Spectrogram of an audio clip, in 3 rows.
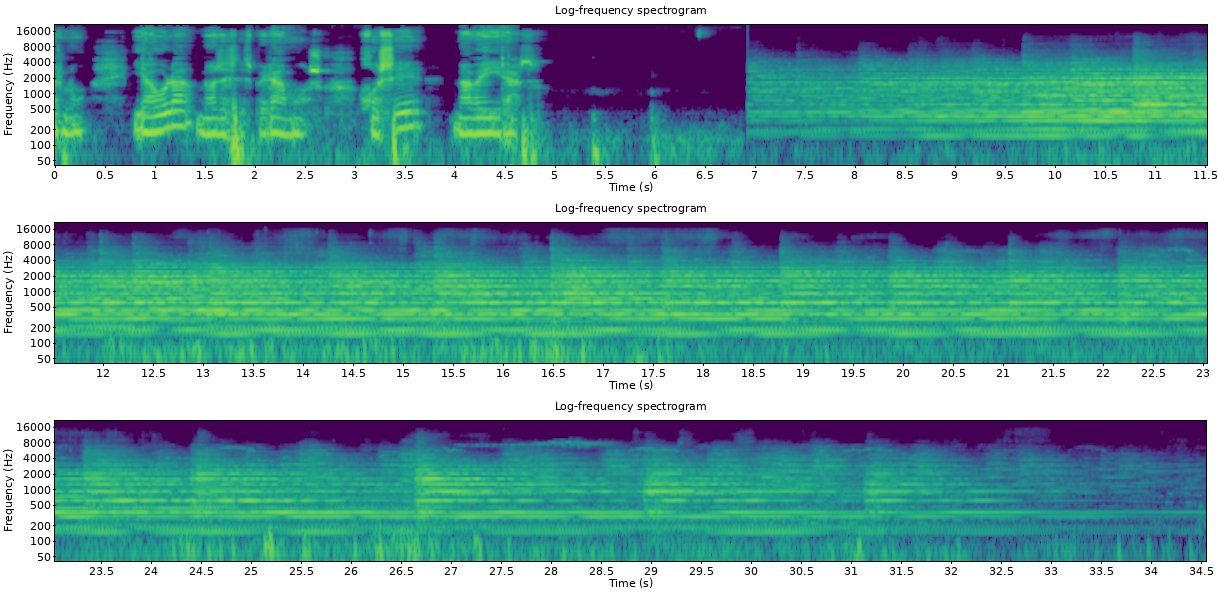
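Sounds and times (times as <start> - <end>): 
speech: 0.0 - 4.9
copper and tin church bells pealing: 6.9 - 34.5.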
